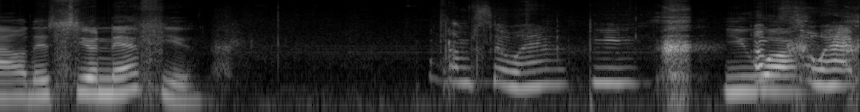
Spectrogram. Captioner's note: crying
